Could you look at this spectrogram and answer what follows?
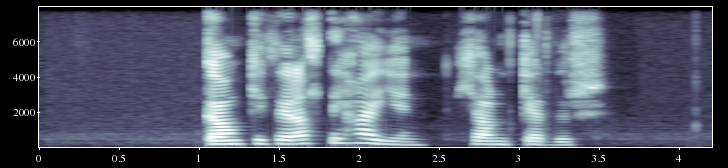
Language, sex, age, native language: Icelandic, female, 40-49, Icelandic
